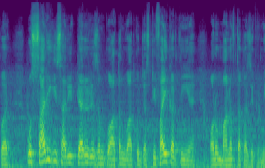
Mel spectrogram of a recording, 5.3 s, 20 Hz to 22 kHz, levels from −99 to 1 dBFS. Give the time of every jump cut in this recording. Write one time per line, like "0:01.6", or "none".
none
